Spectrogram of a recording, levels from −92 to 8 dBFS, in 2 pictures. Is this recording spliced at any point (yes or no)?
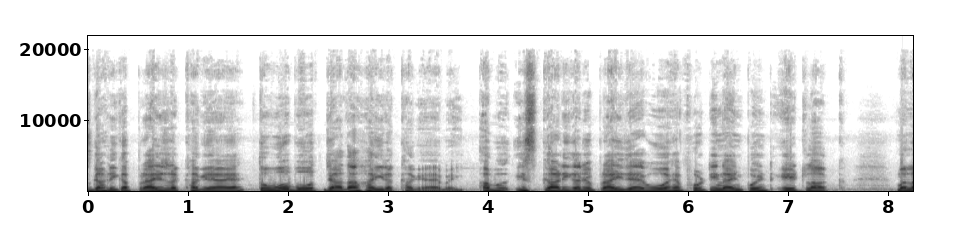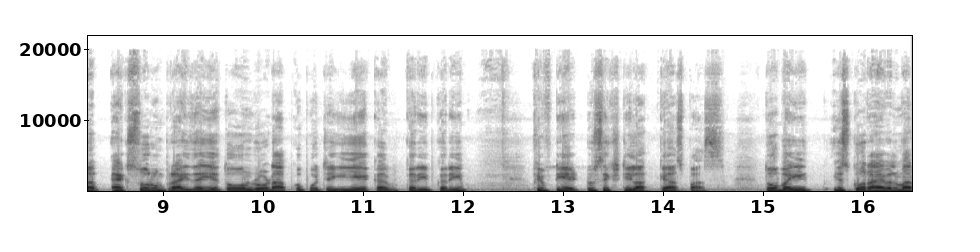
no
